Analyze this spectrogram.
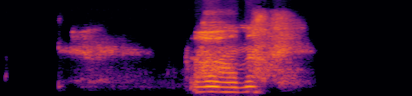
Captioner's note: deep sigh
